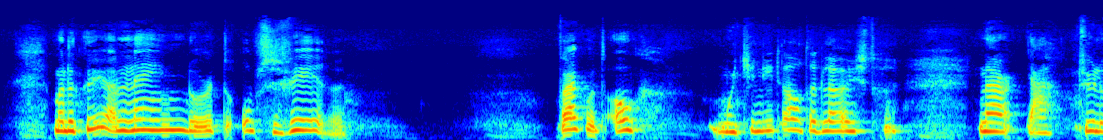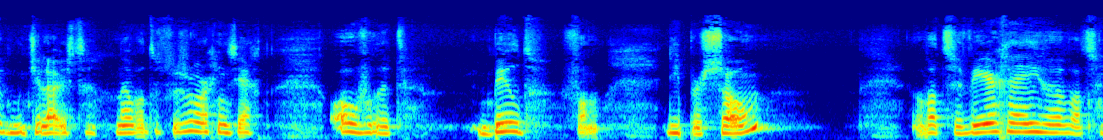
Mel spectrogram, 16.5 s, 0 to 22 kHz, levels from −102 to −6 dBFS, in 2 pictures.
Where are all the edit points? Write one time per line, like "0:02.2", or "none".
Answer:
0:04.5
